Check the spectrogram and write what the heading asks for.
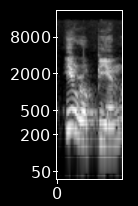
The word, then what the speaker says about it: European: european é só porque na pronúncia agora nós vamos dizer olha só european european é como se nós começássemos aqui com a letra y y em inglês nós sabemos que é ato letra uai então vejam só na hora de fazer a pronúncia a primeira letra que eu vou pronunciar é letra y european you hope and como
